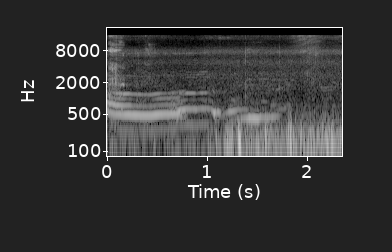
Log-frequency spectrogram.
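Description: A long howling call, held on one pitch and then dropping to a lower pitch before it dies away near the end.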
